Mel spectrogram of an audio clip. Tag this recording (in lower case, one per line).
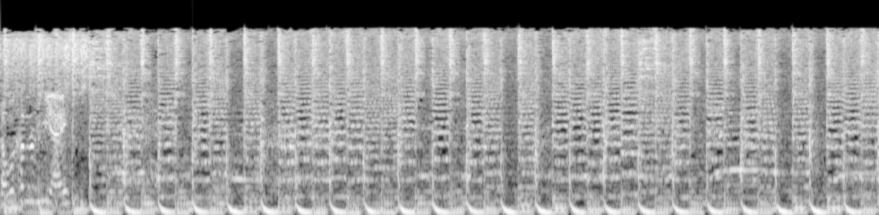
music
techno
